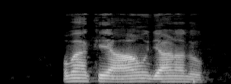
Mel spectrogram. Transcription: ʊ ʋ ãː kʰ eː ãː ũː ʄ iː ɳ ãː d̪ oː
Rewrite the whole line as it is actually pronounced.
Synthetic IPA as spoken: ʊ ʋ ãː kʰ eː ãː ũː ʄ aː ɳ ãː d̪ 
